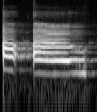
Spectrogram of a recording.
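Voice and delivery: lightly worried sing-song uh-oh; a playful worried uh-oh. Shown as a demonstration. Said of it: "Can you do an uh-oh?".

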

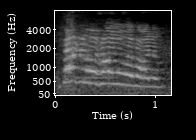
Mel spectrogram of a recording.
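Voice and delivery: high, loud triumphant cry; excited shout. Real, not acted. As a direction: yell it out with glee. Spots hidden monster.

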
